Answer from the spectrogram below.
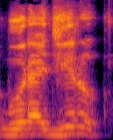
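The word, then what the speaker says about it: ブラジル: Itu Burajiro bacanya. Ya, Burajiro. Burajiro Brazil gitu ya.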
